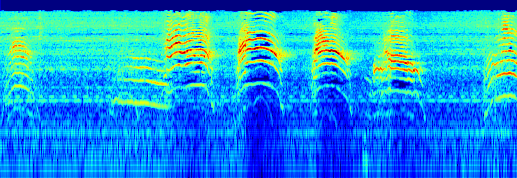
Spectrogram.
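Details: Cage-free Ragdoll kittens at a central Kansas home cattery mewing loudly and often: a run of six or seven high, bright, arching cries about a second apart, some overlapping, over a low background hum.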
